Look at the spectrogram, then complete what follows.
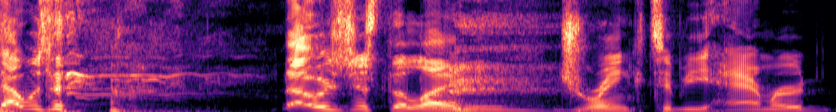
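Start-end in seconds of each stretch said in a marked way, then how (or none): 0.4-0.9 short shrieking laugh; a real quick laugh at a memory; high laugh. Real, not acted.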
